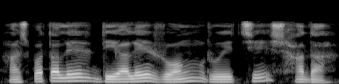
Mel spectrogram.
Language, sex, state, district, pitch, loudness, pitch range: Bengali, male, West Bengal, Cooch Behar, 125 Hz, -17 LUFS, 115-150 Hz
